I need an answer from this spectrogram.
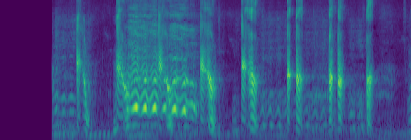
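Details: Barbari goat from Etawah, Uttar Pradesh, giving a long, wavering, quavering bleat with rich harmonics, followed by shorter broken bleats and clicks; human voices briefly audible.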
